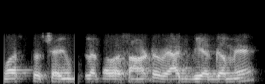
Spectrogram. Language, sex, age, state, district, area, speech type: Sindhi, male, 60+, Gujarat, Kutch, rural, conversation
